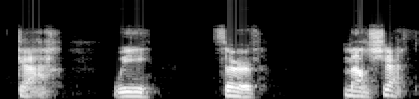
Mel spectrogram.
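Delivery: slow, strange, halting, growling beast voice. Reading a story aloud, voicing the beast under questioning, strange growling halting voice. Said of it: "the beast said in a strange, growling, halting voice".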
